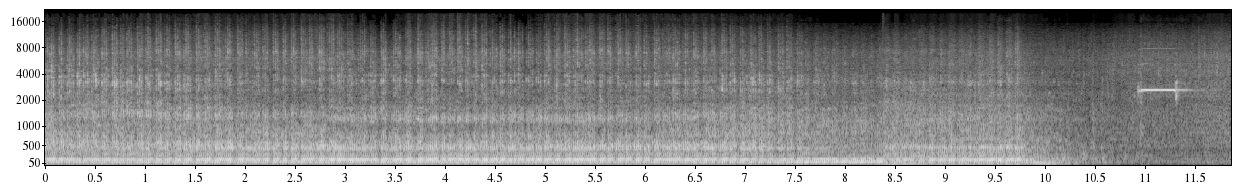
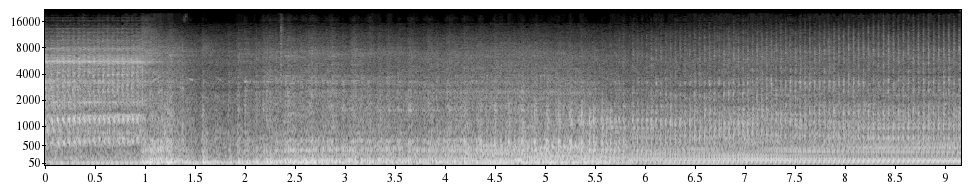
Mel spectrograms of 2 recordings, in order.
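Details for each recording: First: Outboard engine swapped onto a customer boat: even beat for several seconds, shuts off, then restarts instantly warm and settles steady; good hot restart. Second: Outboard engine just swapped onto another boat, fuel just primed: uneven lumpy firing with irregular knocks, then steadier beat; rough running, cause unknown; later hot restart was good.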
